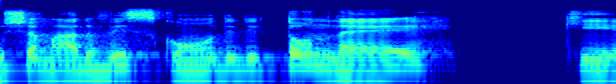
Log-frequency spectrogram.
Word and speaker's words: Taunay: Se escreve Taunay, mas se pronuncia Visconde de Tonnerre.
